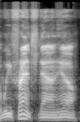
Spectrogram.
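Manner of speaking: ordinary talk, nothing marked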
